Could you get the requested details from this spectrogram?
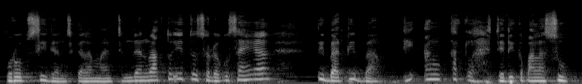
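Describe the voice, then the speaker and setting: A middle-aged male preacher delivers a sermon animatedly, his voice on the high side and brisk. He keeps turning to the congregation with questions, addressing them as "saudara," while soft music plays in the background.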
